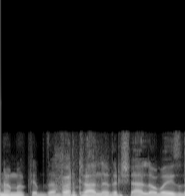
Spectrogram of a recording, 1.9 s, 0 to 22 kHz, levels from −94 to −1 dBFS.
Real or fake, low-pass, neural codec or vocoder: fake; 7.2 kHz; codec, 16 kHz, 1 kbps, X-Codec, HuBERT features, trained on balanced general audio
